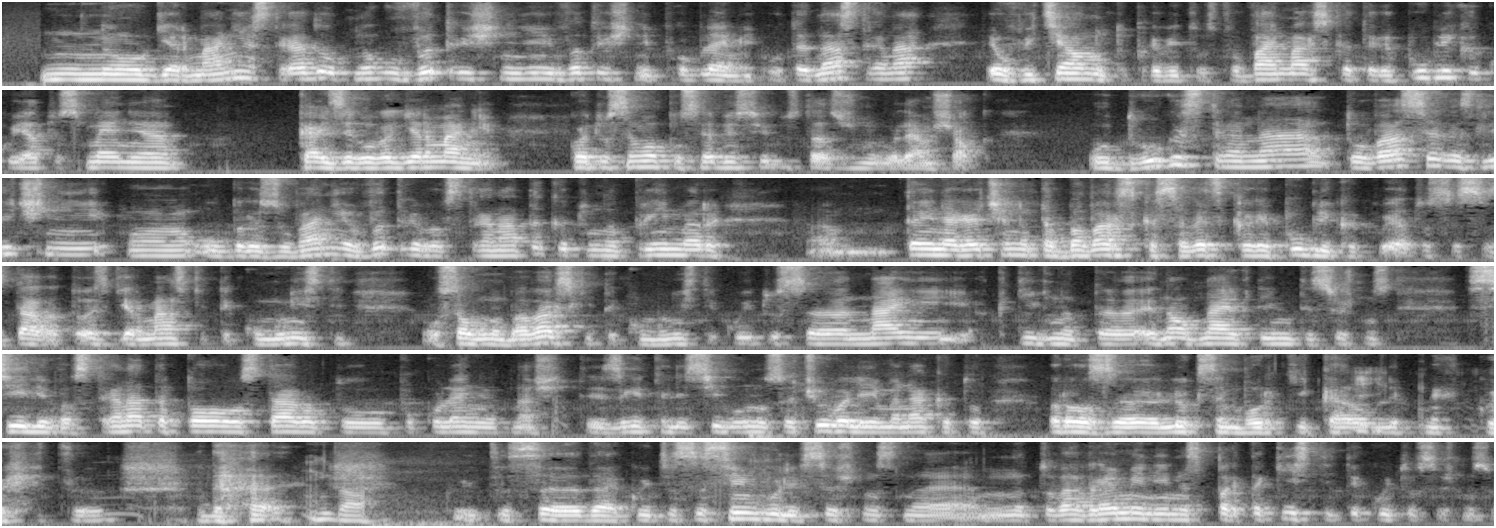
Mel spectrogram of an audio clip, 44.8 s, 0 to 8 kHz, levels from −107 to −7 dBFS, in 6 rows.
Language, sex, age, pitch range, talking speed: Bulgarian, male, 30-49, 140-175 Hz, 130 wpm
